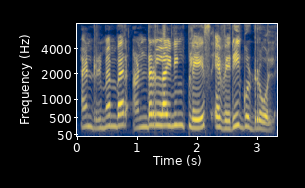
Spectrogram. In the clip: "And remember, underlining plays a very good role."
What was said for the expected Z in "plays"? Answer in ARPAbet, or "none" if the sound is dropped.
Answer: S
